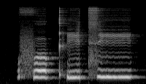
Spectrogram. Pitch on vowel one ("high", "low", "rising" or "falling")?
low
